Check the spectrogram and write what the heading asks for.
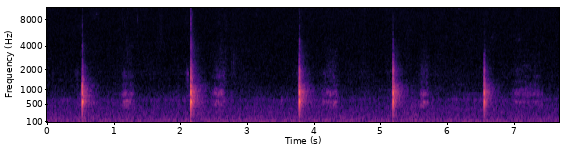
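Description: Chef's knife slicing through an avocado and knocking down on a plastic cutting board: five sharp knocks, evenly spaced about a second and a half apart.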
